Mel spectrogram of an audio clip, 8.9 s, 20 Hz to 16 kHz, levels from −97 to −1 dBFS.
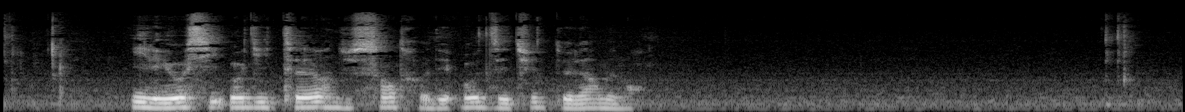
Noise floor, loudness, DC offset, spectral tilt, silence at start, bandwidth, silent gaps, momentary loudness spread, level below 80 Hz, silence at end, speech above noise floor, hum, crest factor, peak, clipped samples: -55 dBFS; -21 LUFS; under 0.1%; -6.5 dB/octave; 1 s; 10.5 kHz; none; 24 LU; -60 dBFS; 4.1 s; 35 dB; none; 20 dB; -4 dBFS; under 0.1%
